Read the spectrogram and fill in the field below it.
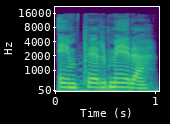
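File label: nurse, Spanish, female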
